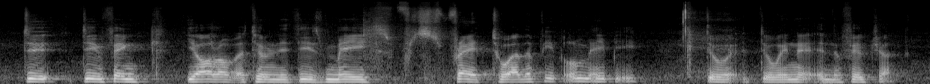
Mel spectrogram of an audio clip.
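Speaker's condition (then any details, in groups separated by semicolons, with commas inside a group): Cerebral palsy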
